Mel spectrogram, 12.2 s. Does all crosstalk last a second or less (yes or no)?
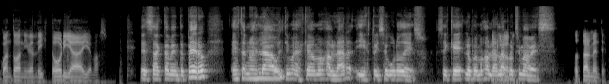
yes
